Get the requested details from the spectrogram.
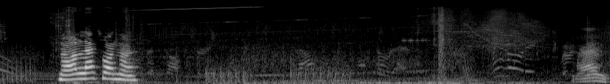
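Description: An electric charge crackles and hums as a device powers up.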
